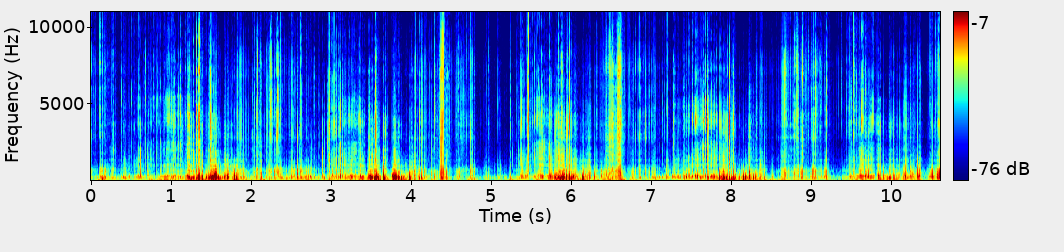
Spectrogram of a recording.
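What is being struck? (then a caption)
Textured faux leather board. Long nails scratch across a black, stitched, pyramid-textured faux leather board. The result is a dry, crackling rasp, mostly low and warm with faint bright ticks, that swells and fades in repeated strokes about every two seconds.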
